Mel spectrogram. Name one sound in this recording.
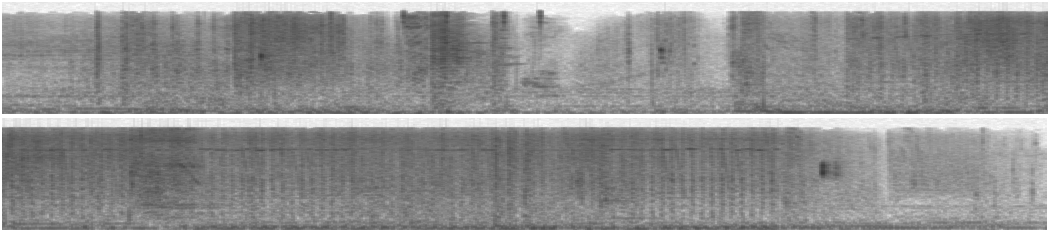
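Rapid gunfire blasts and booms.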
